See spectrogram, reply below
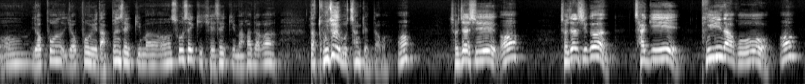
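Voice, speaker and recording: A man's voice: on the high side, a little mellow, breathy edge, exaggerated voice. A man voicing an indignant male officer who complains and pleads.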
